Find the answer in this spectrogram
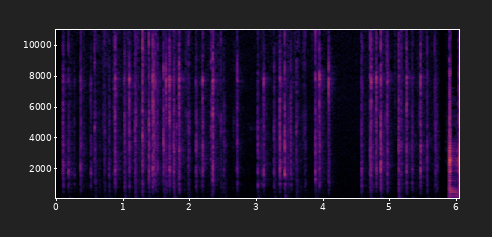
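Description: Rapid computer-keyboard typing: a dense run of uneven key clicks, pausing briefly twice and stopping just before the end.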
